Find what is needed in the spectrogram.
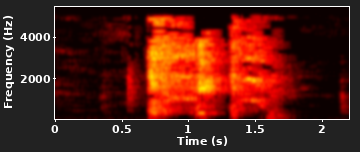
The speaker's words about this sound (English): Excuse me, I'm still coughing from my affliction.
